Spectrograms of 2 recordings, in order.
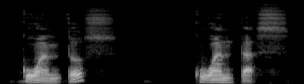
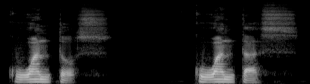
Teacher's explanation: The stress is on the first syllable, cuán.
